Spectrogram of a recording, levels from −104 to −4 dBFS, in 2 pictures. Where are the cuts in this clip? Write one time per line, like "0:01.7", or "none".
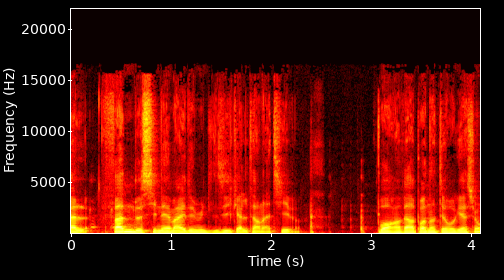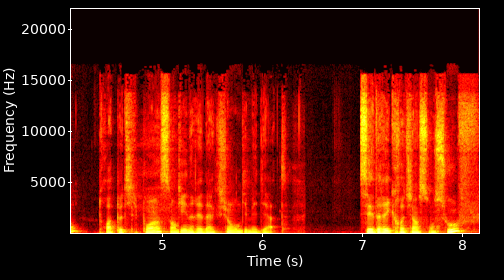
0:03.1
0:03.4
0:04.3
0:05.2
0:05.8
